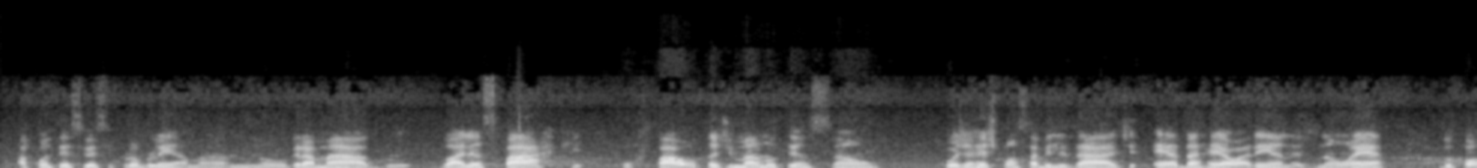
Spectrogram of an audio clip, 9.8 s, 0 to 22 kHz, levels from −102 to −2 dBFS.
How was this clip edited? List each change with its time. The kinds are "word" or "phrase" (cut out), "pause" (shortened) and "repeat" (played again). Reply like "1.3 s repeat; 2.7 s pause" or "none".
2.8 s pause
